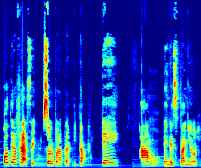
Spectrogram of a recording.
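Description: A woman's voice: mid-range voice, fairly bright tone, faint music behind. Woman patiently spelling out syllables. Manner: patient, spelling out sounds slowly. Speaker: language teacher. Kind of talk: explaining on a whiteboard.

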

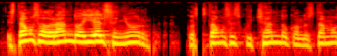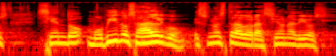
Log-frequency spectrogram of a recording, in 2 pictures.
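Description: A young man with a Mexican Spanish accent delivers a sermon in a church, his voice sitting noticeably high for a man. He speaks conversationally, mixes in humor, and keeps turning to the congregation with rhetorical questions. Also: a little fast, dark tone. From northern Mexico. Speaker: preacher. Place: church sanctuary.

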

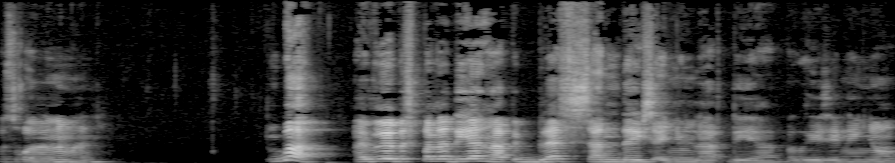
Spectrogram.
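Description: A woman's voice: mid-range voice, steady tone, moderate pace, bright, forceful tone. A woman vlogging casually to her followers from her home kitchen, chatting and rambling while chewing food. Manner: chatty, rambling, addresses viewers directly.

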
